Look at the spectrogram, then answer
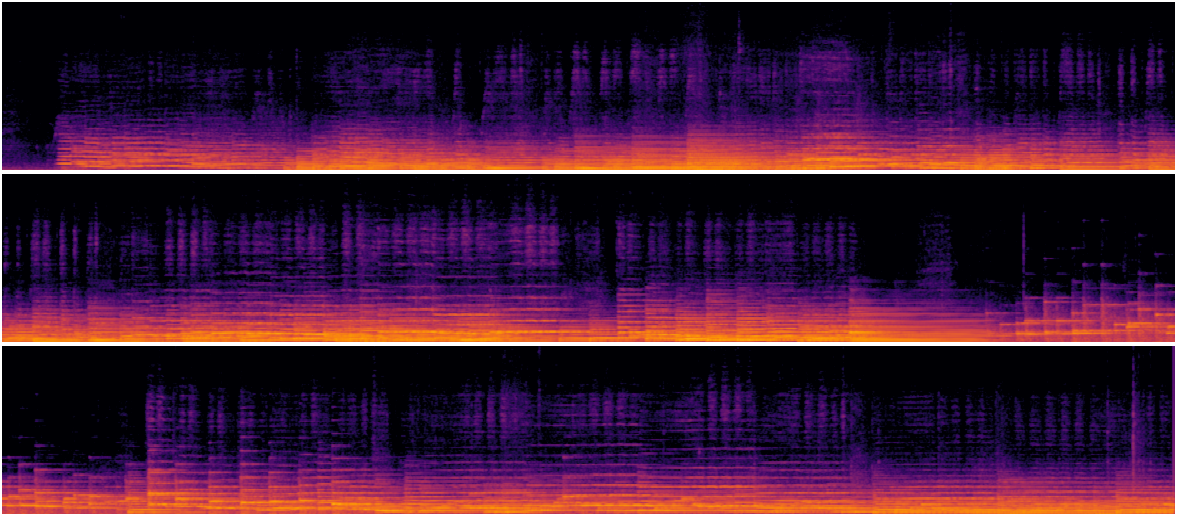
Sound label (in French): flûte; Pièce brève sur le nom de Francis Poulenc; piano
